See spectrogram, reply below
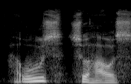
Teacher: Und ein langes U wurde zu Au · Term: Diphthongierung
